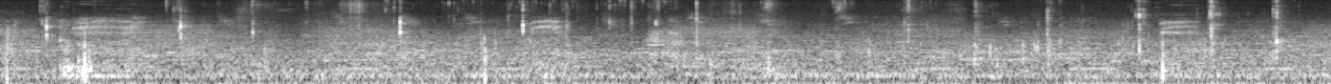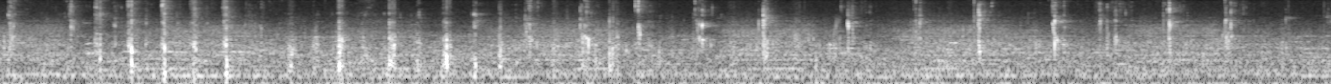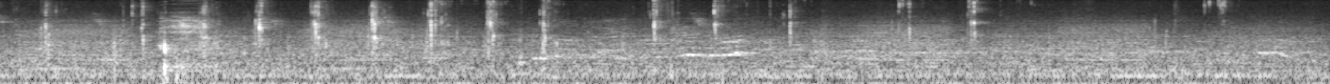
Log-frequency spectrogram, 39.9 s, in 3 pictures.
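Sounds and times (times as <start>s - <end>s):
person chewing crunchy food: 0.0s - 34.8s, 35.5s - 36.6s, 38.2s - 39.0s
mouth clicks: 35.6s - 36.6s.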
